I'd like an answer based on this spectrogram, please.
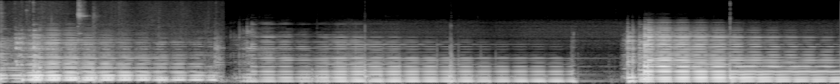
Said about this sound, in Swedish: det är tremolo fast den är, den, när diskanten går upp så går basen ner så den får lite facer-känsla.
